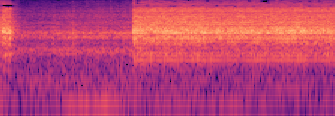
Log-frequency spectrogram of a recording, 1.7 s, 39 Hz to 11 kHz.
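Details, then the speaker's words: WWVC standard frequency comparator receiver, probe at the 455 kHz IF filter output: raspy fluorescent-light buzz cuts in about a second then drops out, showing the IF amplifiers work; the oscillator is suspected 500 kHz off. "we can hear all the buzzing from the fluorescent lights. So that part of the IF chain's working."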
